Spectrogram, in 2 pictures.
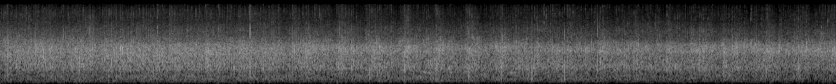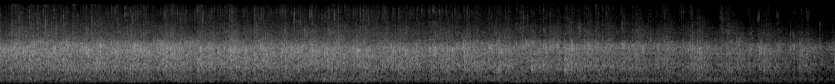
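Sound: audience applause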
